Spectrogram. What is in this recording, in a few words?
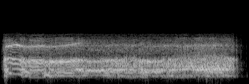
damaged pilot, mood med, speech; War Thunder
